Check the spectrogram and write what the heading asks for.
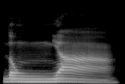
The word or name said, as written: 聋哑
